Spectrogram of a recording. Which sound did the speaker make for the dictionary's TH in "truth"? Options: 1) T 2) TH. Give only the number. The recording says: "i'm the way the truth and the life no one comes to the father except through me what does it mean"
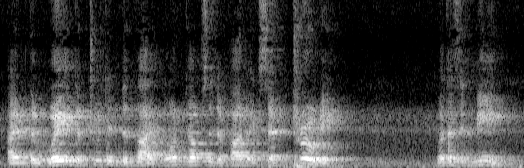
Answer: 1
